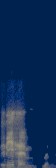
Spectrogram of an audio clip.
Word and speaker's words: Rihem: Comment on prononce? Oui, monsieur. Rihem.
